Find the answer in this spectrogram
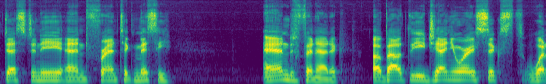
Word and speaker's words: Fanatiq: I call it Fanatiq, but he pronounces it Fanatic.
